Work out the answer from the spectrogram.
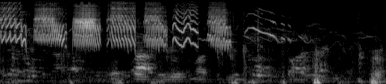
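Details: Seed finch called towa-towa singing in a race at New Amsterdam bird ground: loud buzzy rasping phrases alternate with looping whistled notes, ending with fading whistles and a few low knocks and voices.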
